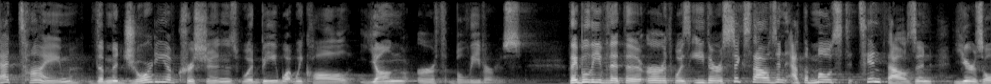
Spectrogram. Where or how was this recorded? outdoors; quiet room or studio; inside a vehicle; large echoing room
large echoing room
